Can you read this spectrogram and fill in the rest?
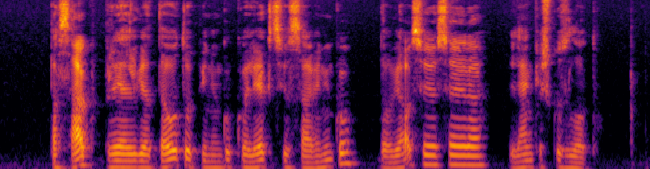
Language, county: Lithuanian, Vilnius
